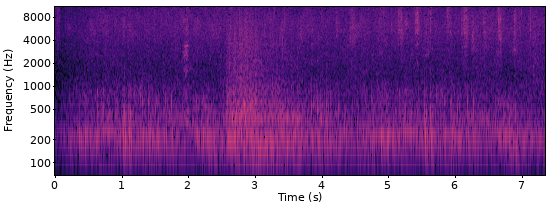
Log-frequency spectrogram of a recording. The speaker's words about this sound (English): Boy, I love the rain. Have ever since I was a little boy. Dad used to say rain is the sound of angels flushing.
